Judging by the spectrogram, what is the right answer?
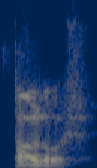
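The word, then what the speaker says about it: Tallós: I will tell you the Hungarian name. It's spelled Tallos. Tallos.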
